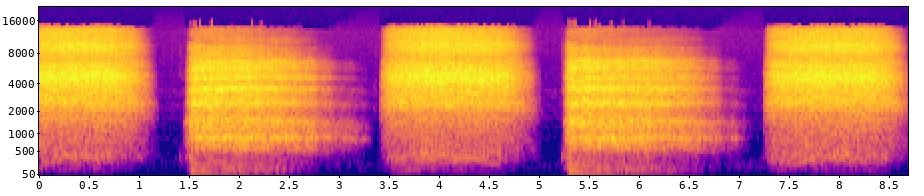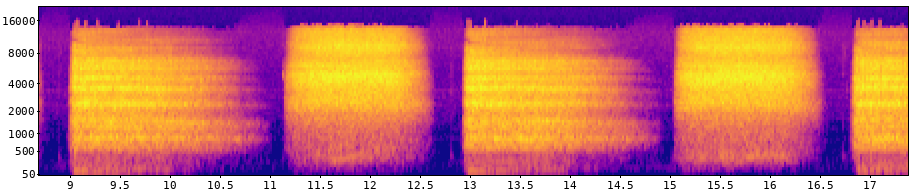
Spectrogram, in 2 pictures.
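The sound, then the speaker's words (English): Deep, slow breathing, drawn in through the nose and let out through the mouth, makes many long breathy hisses in an even rhythm, each breath separated by a brief quiet pause, with no talking. “Now 10 breaths together and I'll count. Inhale through your nose, exhale through your mouth.”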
